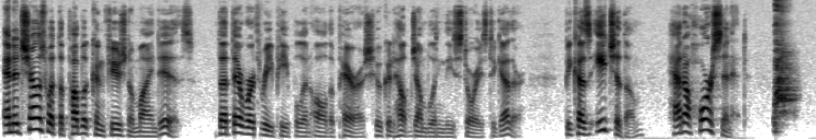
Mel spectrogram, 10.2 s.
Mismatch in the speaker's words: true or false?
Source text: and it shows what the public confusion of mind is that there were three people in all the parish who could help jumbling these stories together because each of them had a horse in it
false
